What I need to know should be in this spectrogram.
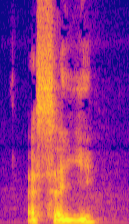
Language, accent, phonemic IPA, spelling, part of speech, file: French, Canada, /a.sa.ji/, assailli, verb, LL-Q150 (fra)-assailli.wav
- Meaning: past participle of assaillir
